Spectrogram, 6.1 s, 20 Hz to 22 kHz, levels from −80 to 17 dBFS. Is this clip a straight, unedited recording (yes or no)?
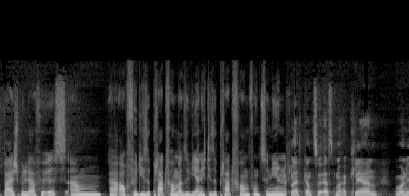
no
